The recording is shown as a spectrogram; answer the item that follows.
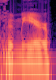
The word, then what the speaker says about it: Fimir: It looks like they're making Fimir or Femir, F-I-M-I-R. How do you pronounce it? – I thought it was Fimir, but Fimir, I think that must be right.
